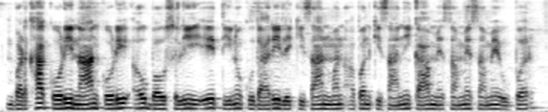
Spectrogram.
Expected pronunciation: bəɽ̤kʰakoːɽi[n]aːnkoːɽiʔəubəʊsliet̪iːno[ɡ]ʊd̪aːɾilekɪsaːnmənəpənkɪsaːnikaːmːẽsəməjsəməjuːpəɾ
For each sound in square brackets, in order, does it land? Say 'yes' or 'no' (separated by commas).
yes, no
